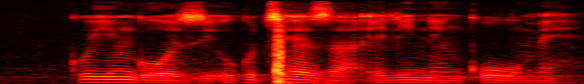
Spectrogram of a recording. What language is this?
Xhosa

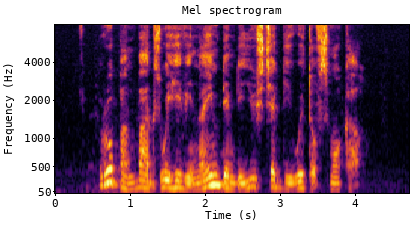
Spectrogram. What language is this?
Nigerian Pidgin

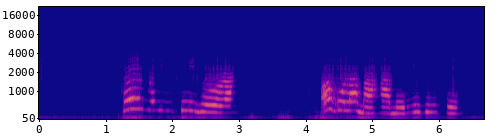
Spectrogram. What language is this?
Igbo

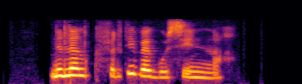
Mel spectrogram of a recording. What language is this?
Kabyle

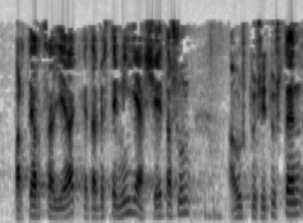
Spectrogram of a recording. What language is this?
Basque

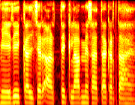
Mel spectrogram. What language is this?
Hindi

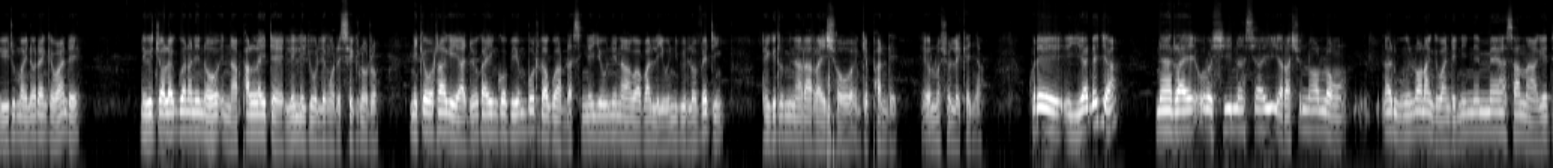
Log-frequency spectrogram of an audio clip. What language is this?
Masai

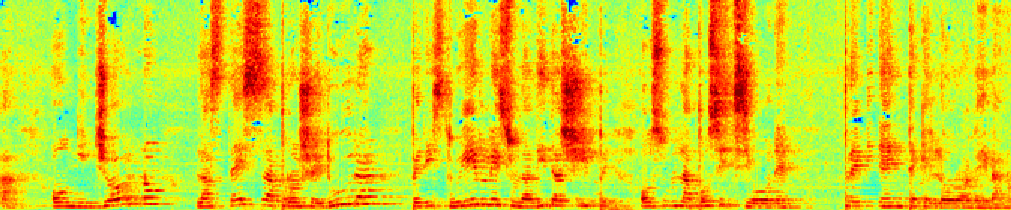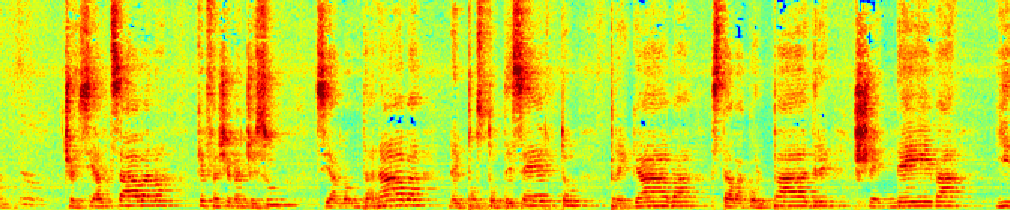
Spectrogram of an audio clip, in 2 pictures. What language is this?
Italian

